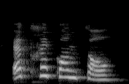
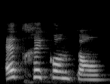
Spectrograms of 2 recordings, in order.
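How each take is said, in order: First: Slow, careful teacher model; slow model phrase. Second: Said in the usual way. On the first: Shown as a demonstration. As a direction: say it slowly for the class to repeat. (lentement, en détachant)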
